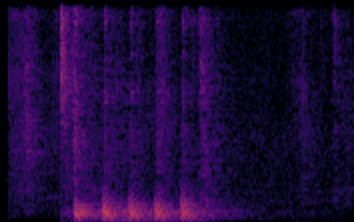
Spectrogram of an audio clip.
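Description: A fist knocks loudly on a metal door several times.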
